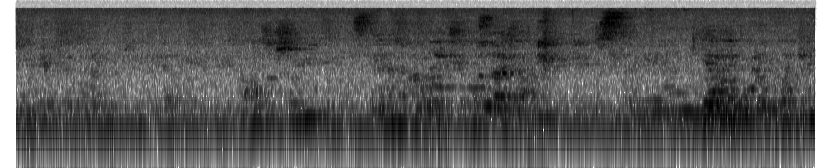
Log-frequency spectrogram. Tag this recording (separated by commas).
Speech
